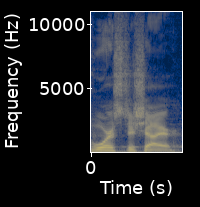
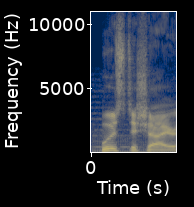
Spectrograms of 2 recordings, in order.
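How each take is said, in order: First: The first syllable sounds like 'worse'. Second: The first syllable sounds like 'woos'. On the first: "instead of worse"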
